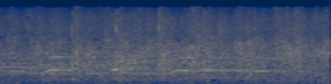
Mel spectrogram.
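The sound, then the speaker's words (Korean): An audience applauds at the award ceremony of a student unification debate contest. Steady, even clapping from many hands runs through the whole clip at a moderate level, with no voices over it. “통일 공간 대토론회 시상식을 시작하겠습니다. 박수 주세요.”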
